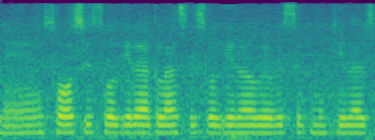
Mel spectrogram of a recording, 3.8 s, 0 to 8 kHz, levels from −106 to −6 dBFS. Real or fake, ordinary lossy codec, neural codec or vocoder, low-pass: real; AAC, 32 kbps; none; 7.2 kHz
